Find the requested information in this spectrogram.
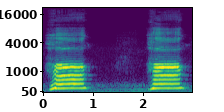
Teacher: پھر اس کے بعد ہا کا مخرج، یہ حلق کا آخری حصہ ہے، یہاں سے ادا ہوگا ہا. ہا کی ادائیگی سینے کی جانب ہوگی، سینے کی جانب سے ہا کی ادائیگی ہوگی اور آواز میں تھوڑا سا بھاری پن آئے گا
